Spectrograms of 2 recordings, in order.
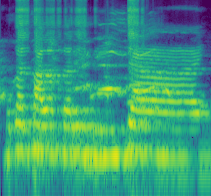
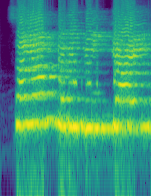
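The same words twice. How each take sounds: First: Said in the usual way. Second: High, singsong puppet voice; high-pitched comic greeting; cheeky puppet. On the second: Acted. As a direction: call it out high as a mischievous puppet. Puppet gives a silly greeting.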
